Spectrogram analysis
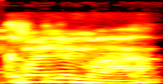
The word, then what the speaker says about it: Grønnemark: I hope I pronounced your name correctly as well. Grønnemark in Danish? Yes, it's just like Grønnemark, but that's okay. I think you were pretty close there, so it's accepted.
